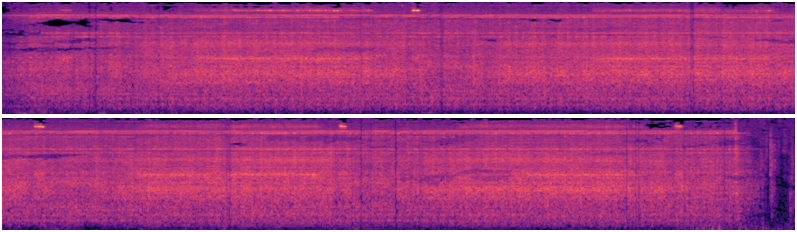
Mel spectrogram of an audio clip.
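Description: Metal lathe running with a boring bar cutting into an aluminum workpiece, boring out the hole for a bearing: a steady, loud cutting hiss over the machine's hum. It stops abruptly shortly before the end.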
